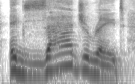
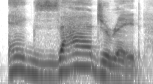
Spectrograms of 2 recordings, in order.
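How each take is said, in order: No difference in how they are said.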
